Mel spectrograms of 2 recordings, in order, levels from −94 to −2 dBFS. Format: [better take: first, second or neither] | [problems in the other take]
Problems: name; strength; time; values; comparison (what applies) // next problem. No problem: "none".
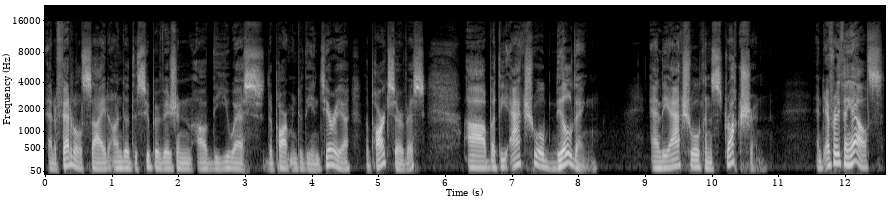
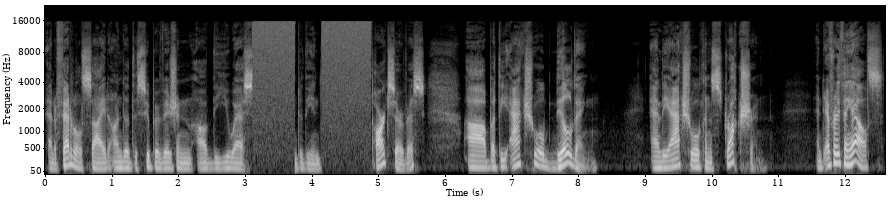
first | audio cutting out; filled with static; at 3 s for 0.5 s and at 4 s for 1 s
